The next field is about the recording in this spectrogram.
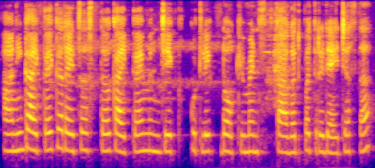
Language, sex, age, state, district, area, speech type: Marathi, female, 18-30, Maharashtra, Sangli, urban, spontaneous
